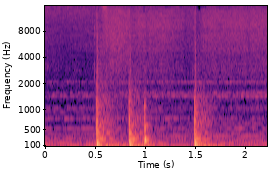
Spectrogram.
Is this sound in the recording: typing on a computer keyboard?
no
